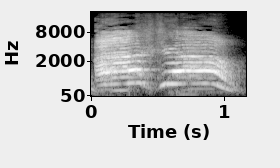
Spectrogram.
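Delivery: loud mock sneeze; imitated sneeze. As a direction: copy dad's sneeze loudly. Child mimics the sneeze.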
